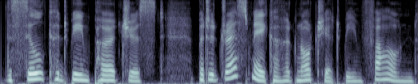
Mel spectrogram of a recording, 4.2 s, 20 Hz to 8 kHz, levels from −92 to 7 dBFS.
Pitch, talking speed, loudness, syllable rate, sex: 170 Hz, 200 wpm, -19 LUFS, 4.4 syllables/s, female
